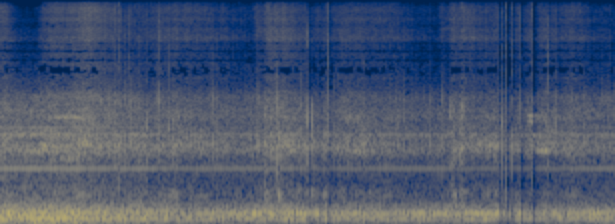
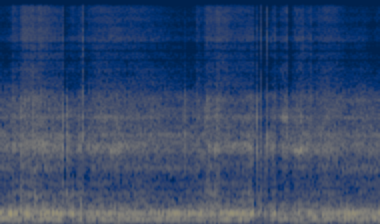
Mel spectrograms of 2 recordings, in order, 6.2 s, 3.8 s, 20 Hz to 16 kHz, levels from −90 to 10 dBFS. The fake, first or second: second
